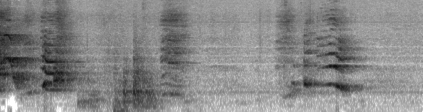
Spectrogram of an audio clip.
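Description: Anguished vocal cries from a stage actor, with a heavy thud about a second in and another cry about three seconds in.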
